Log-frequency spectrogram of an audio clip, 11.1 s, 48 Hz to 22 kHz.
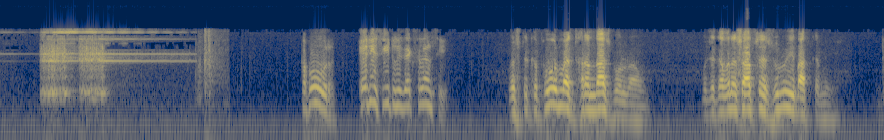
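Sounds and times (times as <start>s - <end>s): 
telephone bell ringing: 0.0s - 2.9s
speech: 3.8s - 5.7s, 6.4s - 8.2s, 8.8s - 11.0s.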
